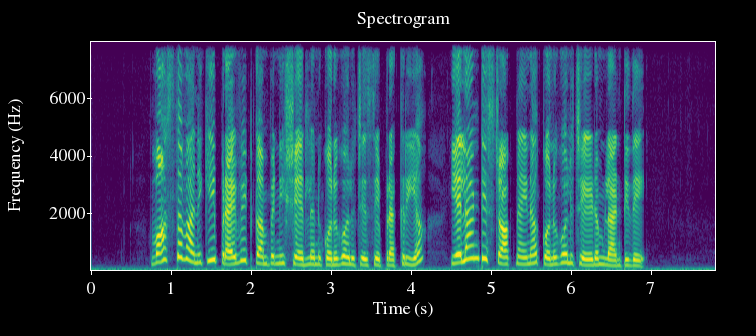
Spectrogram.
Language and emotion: Telugu, neutral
